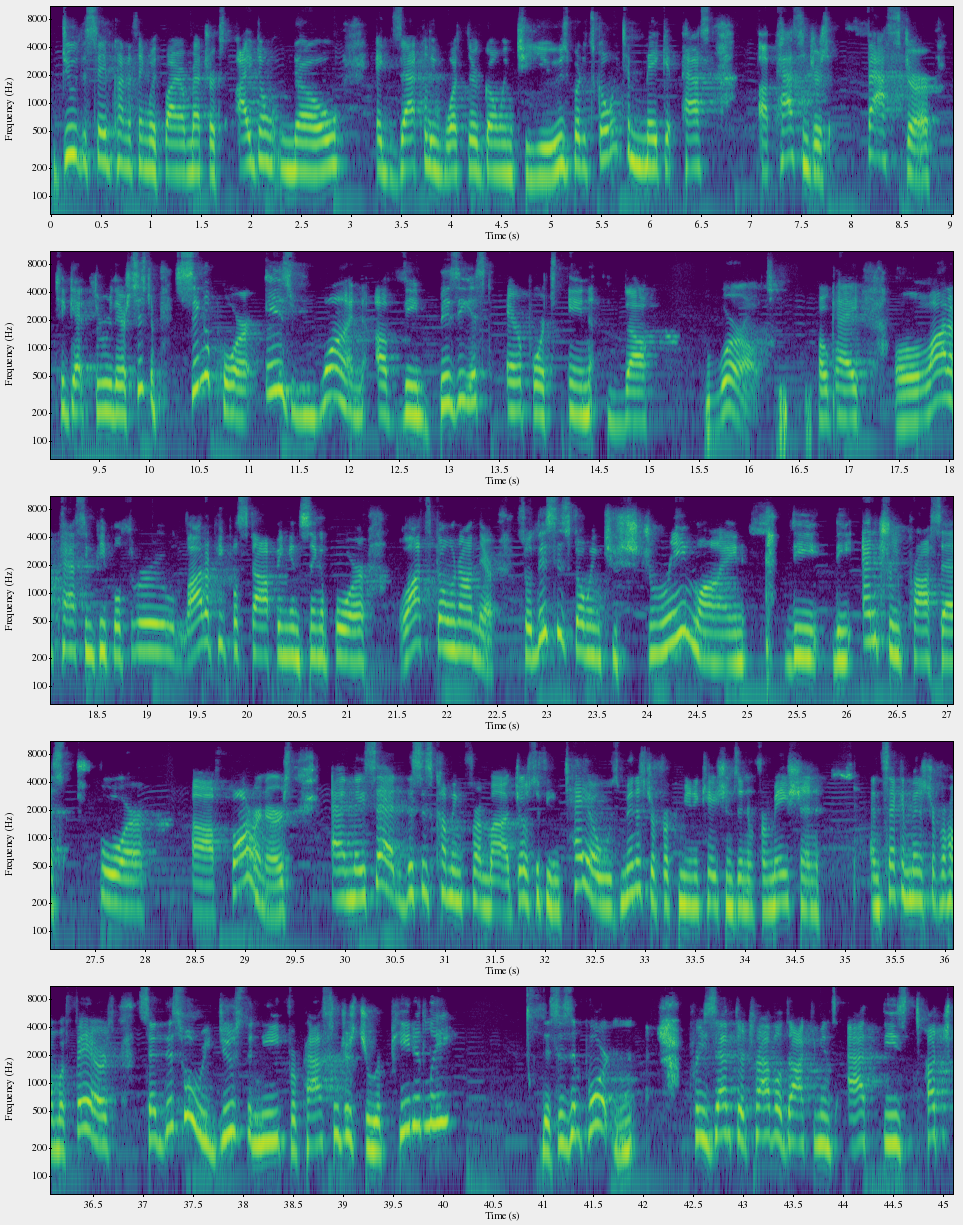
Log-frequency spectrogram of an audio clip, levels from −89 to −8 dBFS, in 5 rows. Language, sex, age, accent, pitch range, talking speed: English, female, 40-59, American, 190-250 Hz, 155 wpm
